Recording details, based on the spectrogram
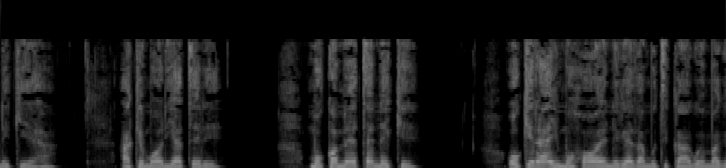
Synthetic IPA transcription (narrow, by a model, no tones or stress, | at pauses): ekeɛɦa | akemɔɾiateɾe | mokɔmɛtɛneke | okeɾaimohɔɛneɣɛðamotikaːɣwɛmaɣ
